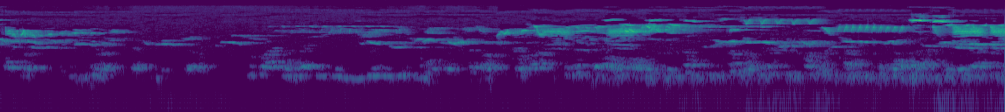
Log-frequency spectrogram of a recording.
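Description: Birds chirping and singing: many short high calls and trills overlapping, growing busier and louder in the second half.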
